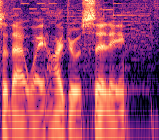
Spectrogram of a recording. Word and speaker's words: Hydrocity: pronounced it that way hydrocity well actually it's not they don't make it into a separate word they make it into one word so it leads us to believe that it's hydra hydra city I don't know I just I've always pronounced it as hydro city so I'm gonna continue to keep calling it that you can you can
